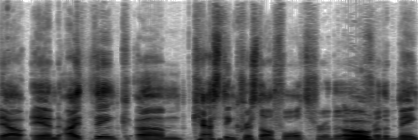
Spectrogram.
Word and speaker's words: Christoph Waltz: a movie show and you say Christoph bolts why I'm just I yeah you be the thing you look like you almost corrected James it's christoph waltz hey I don't care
